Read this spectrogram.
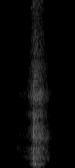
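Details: One sharp, hissing sneeze burst, building briefly then fading, from an adult still sick with a cold over Christmas, after dry throat and a day of lost voice; sneeze.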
